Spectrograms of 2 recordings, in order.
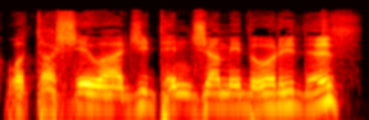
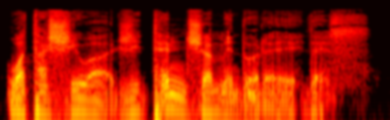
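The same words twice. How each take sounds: First: Lightly voiced old man, level tone; a hint of a Yoda-like old man; Japanese old man voice. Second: Deep, soft Japanese line; Japanese sentence. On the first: Repeating the Japanese line as an old man, lightly voiced. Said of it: "almost sound like Yoda". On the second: Showing off Japanese to a friend, in a low soft voice. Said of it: "Say something in Japanese". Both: Shown as a demonstration.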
